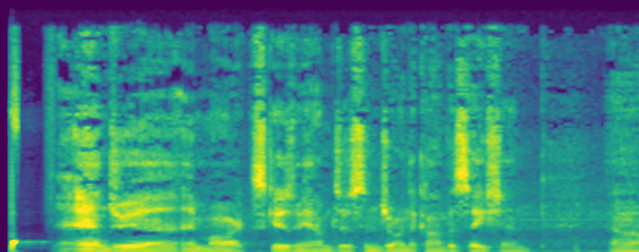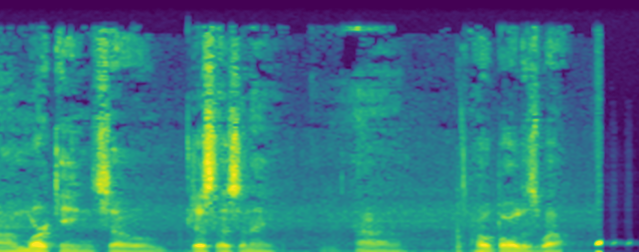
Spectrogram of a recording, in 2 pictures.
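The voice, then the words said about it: Speaker with a noticeable accent. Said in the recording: “he's got a great accent”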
